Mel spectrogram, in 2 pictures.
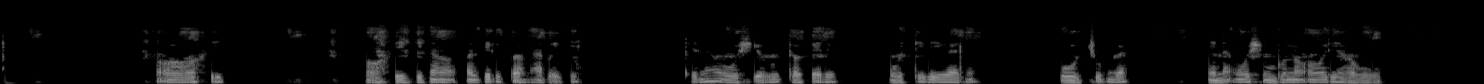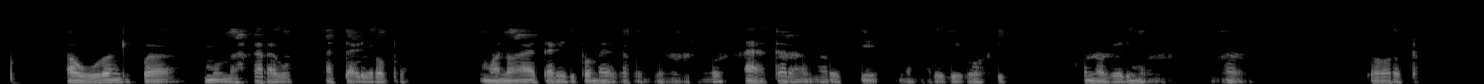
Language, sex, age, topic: Oshiwambo, male, 25-35, agriculture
